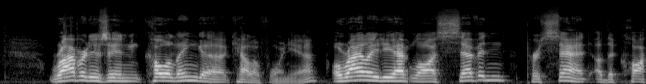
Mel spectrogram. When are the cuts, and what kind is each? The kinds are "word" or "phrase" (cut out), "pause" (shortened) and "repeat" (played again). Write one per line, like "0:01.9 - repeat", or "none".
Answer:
0:03.3 - pause
0:04.1 - phrase

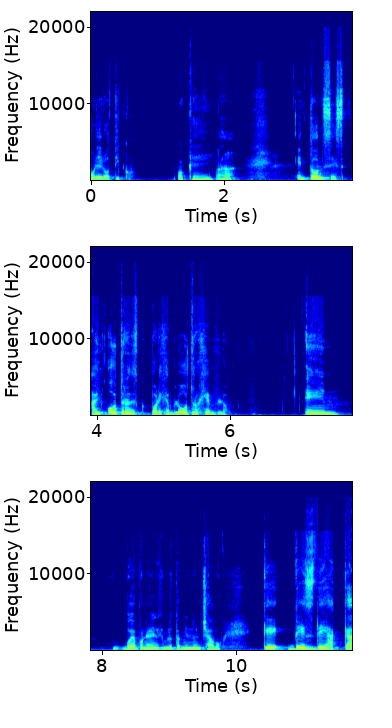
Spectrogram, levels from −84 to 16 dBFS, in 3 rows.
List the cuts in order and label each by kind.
none

